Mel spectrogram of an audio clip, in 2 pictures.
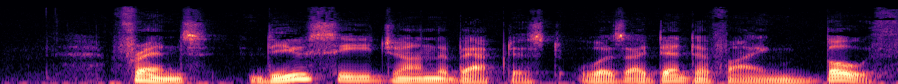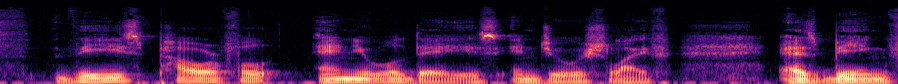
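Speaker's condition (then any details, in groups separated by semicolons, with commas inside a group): No condition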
